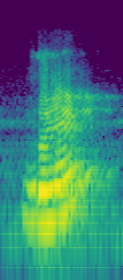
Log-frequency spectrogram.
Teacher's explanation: it does not roll as much, right? It doesn't roll like our Indonesian R.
